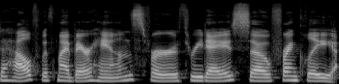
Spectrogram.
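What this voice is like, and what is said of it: Usual voice. Nothing is said of it.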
